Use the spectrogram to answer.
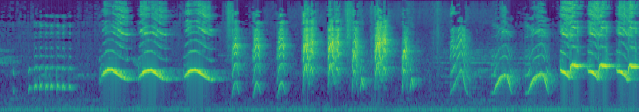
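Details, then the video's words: Song of a black-throated laughingthrush (Garrulax chinensis): whistled arched notes repeated in a series, then loud short harsh notes, upslurred whistles and a closing run of bright rising-falling phrases, over a faint low hum. "Birds Black-throated laughingthrush (Garrulax chinensis): Funny Sounds And Funny Dances"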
